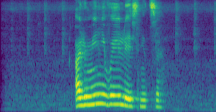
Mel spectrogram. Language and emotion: Russian, neutral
